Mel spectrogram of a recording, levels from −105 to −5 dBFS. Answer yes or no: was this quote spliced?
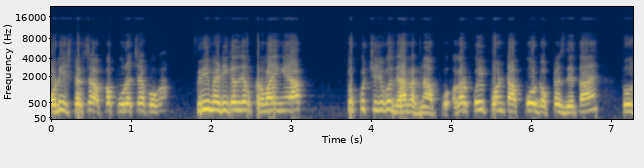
yes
